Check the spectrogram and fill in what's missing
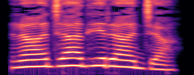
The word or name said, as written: ರಾಜಾಧಿರಾಜ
